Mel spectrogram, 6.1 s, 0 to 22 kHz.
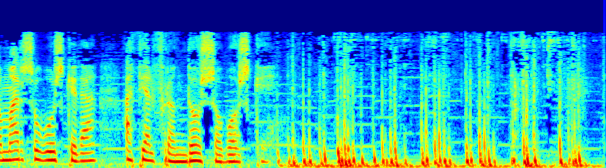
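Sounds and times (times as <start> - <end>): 
speech: 0.0 - 3.0
hoofbeats of a galloping white horse being ridden: 2.6 - 6.0.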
